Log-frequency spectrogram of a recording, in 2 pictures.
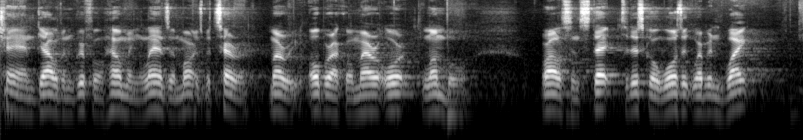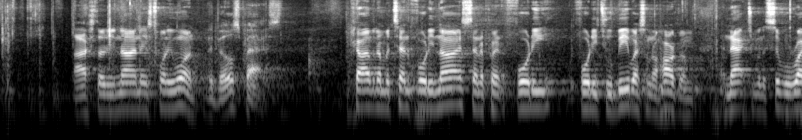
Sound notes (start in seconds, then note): none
